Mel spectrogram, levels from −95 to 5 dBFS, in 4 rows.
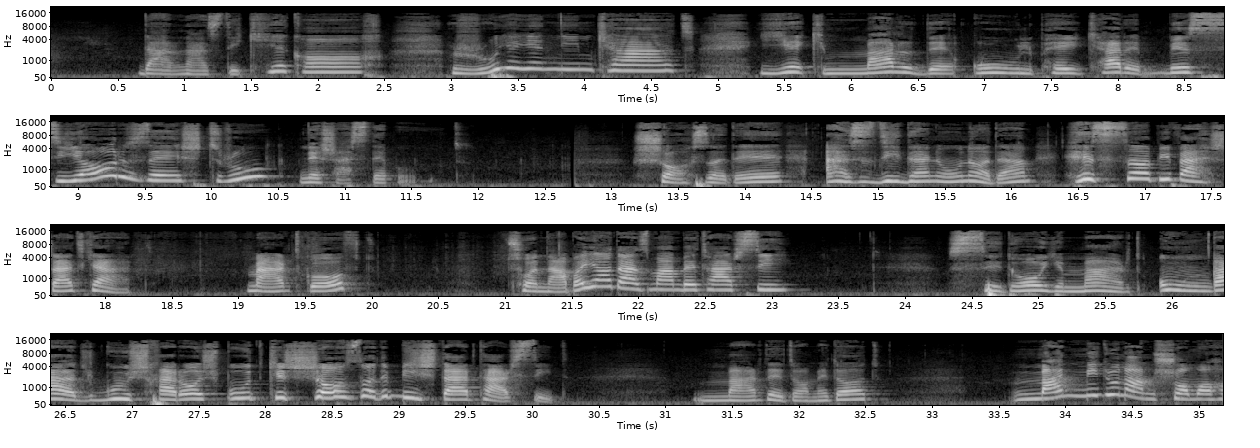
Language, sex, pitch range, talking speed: Persian, female, 190-280 Hz, 75 wpm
